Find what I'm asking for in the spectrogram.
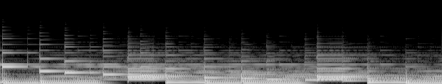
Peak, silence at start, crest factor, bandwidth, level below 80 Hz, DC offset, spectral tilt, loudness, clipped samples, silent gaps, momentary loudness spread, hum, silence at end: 0 dBFS; 0 s; 12 dB; 4.3 kHz; -20 dBFS; under 0.1%; -11.5 dB/octave; -15 LUFS; under 0.1%; none; 3 LU; none; 0 s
